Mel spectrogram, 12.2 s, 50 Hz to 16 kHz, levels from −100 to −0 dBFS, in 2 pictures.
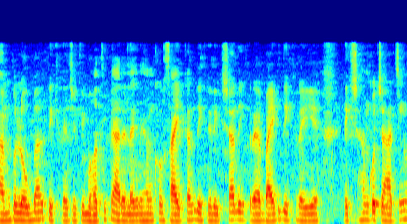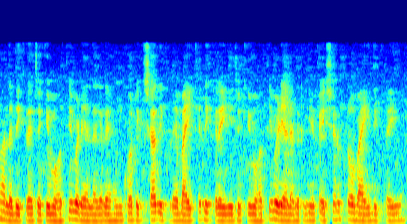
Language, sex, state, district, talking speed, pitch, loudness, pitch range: Hindi, male, Karnataka, Gulbarga, 175 wpm, 115 Hz, -20 LUFS, 110-125 Hz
